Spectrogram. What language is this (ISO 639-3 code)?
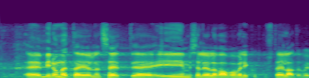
est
